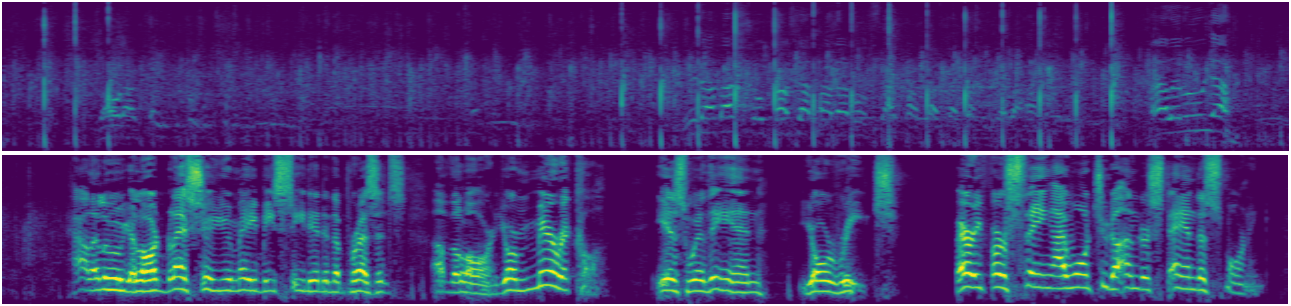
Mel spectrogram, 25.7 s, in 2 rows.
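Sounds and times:
audience clapping hands in praise: 0.0s - 16.2s
speech: 13.7s - 21.8s, 22.4s - 25.5s.

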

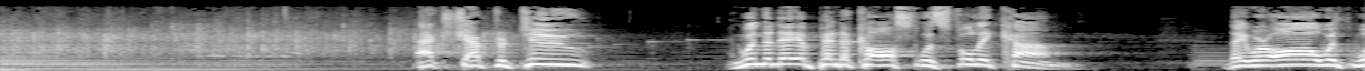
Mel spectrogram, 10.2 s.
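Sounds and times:
audience clapping: 0.0s - 4.5s
speech: 3.1s - 4.5s, 5.5s - 8.1s, 9.2s - 10.2s.

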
